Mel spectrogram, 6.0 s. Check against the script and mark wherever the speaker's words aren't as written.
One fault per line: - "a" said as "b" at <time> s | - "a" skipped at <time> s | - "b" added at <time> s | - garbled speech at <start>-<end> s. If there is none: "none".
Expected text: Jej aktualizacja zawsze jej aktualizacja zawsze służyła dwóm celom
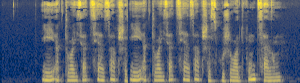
none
